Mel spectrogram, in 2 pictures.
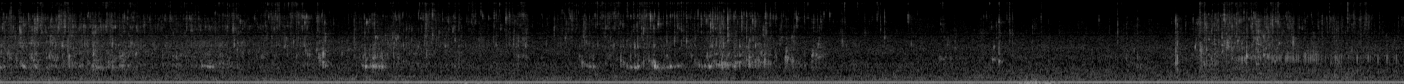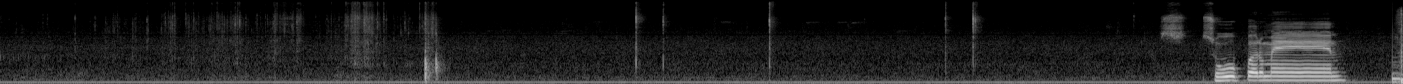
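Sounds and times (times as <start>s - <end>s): steady low hum: 0.0s - 28.0s
soft rustling: 13.1s - 18.3s.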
